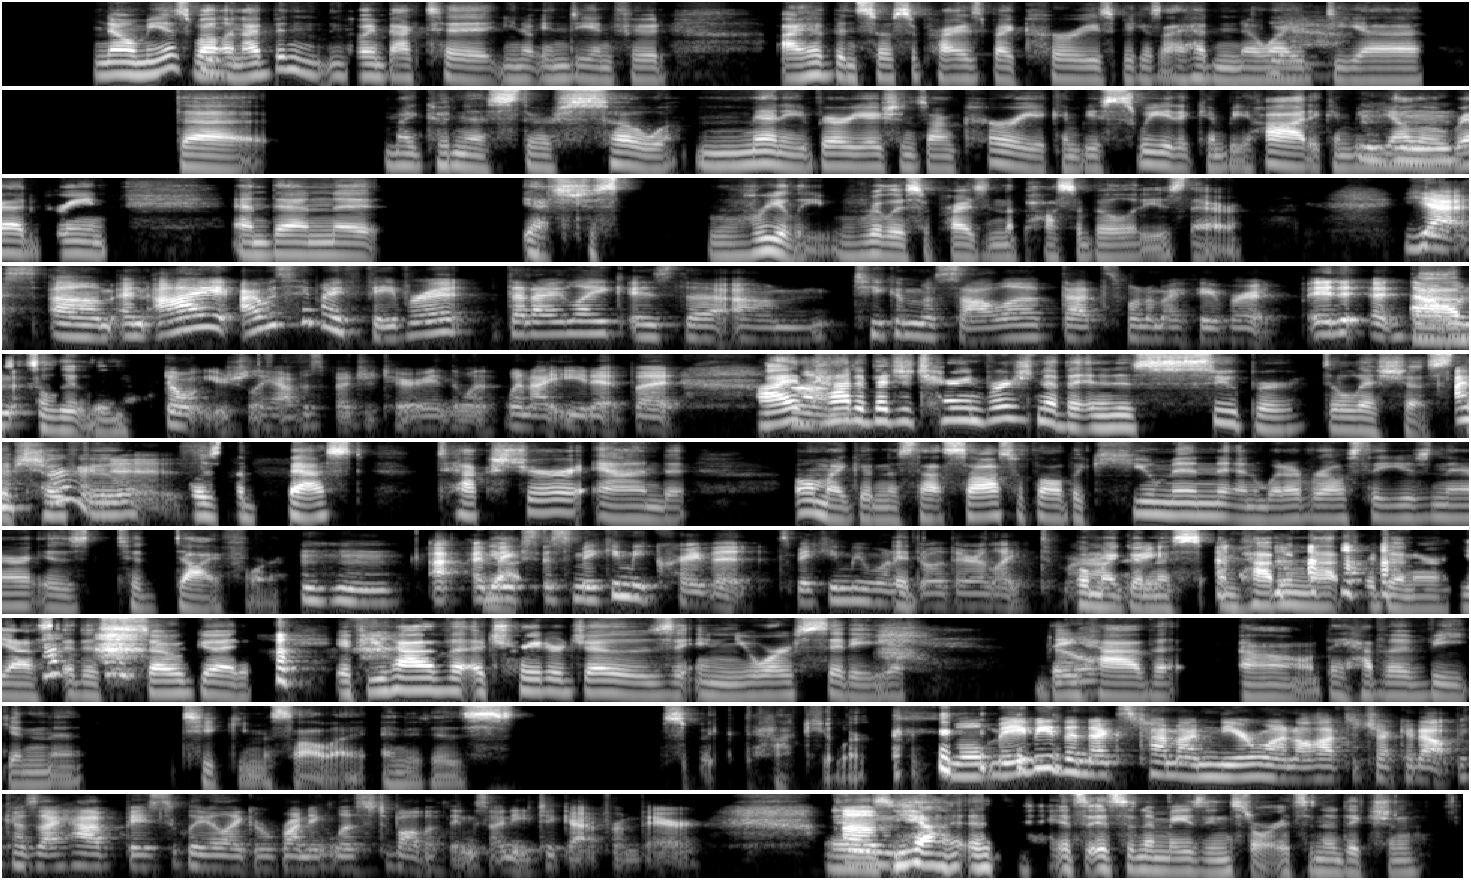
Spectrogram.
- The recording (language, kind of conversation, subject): English, unstructured, What is the most surprising food you have ever tried?
- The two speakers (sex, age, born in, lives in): female, 45-49, United States, United States; female, 55-59, United States, United States
- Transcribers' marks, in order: stressed: "many"; other background noise; stressed: "super"; stressed: "best"; laugh; sigh; laugh; laughing while speaking: "yeah"; tapping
